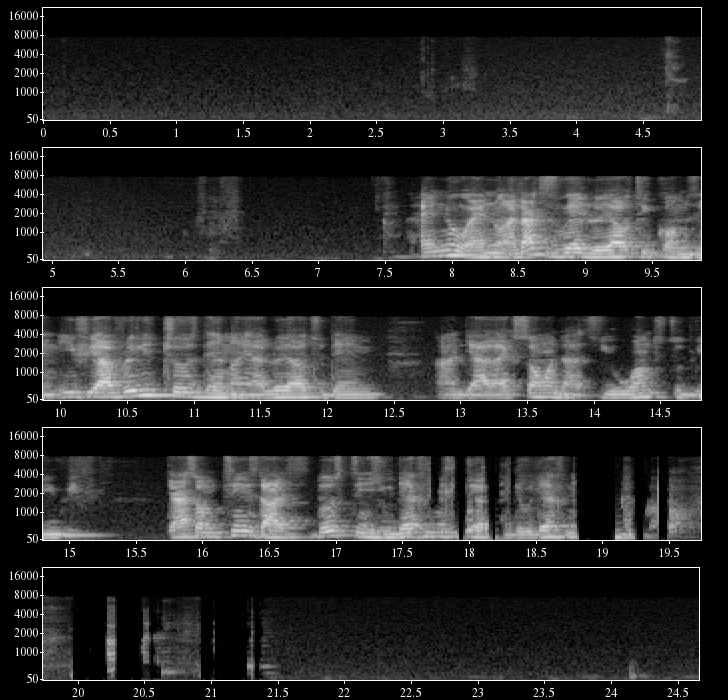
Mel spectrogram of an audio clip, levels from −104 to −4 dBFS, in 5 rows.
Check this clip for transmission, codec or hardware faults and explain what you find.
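Yes, there's echo trouble packed into the back end, roughly 17.7 to 21.5 s, while the band stopping at 8 kHz just fits a G.722 call path.

Other side's voice leaking through: a second voice creeps in at 17.68–18.52 s, 19.19–20.94 s and 21.26–21.48 s, fading from around 10 dB under the talker to about 20 dB under. Likely cause: the far end on a loudspeaker, with the echo canceller failing to scrub it from the mic.

Speech suppressed in double talk: at 17.73–18.36 s and 18.8–19.32 s the talker's voice dips hard, roughly 30 dB and then 40 dB at worst, for about 0.4 s and then 0.5 s. Likely both sides are talking at once, and the canceller can't tell them apart, so it ducks everything.

Background gated by the echo canceller: from 20.99 to 21.26 s the room sound drops out by about 33 dB for roughly 300 ms, then comes back. The canceller clamps the mic while the loudspeaker is active and releases it afterwards.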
